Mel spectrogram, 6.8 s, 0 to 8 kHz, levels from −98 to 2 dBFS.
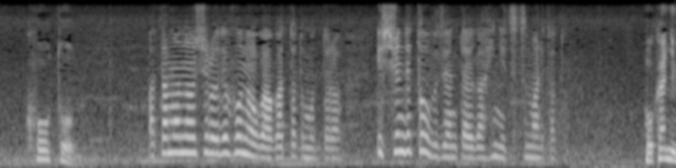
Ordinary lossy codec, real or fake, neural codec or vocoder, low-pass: none; real; none; 7.2 kHz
